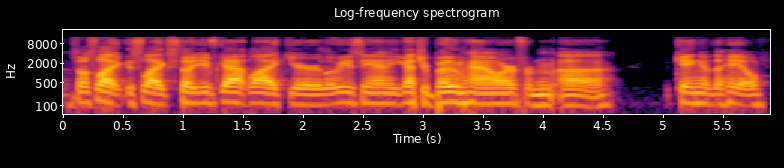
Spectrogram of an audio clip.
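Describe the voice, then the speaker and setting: A man's voice: medium pitch, steady tone, a bit bright, no echo. Chatty Southern-accented man, dry sound. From Tupelo, Mississippi. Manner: chatty, laughs often, drops into quick impressions. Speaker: podcast host. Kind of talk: casual interview chat.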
